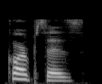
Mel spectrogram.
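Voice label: "corpses", British English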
